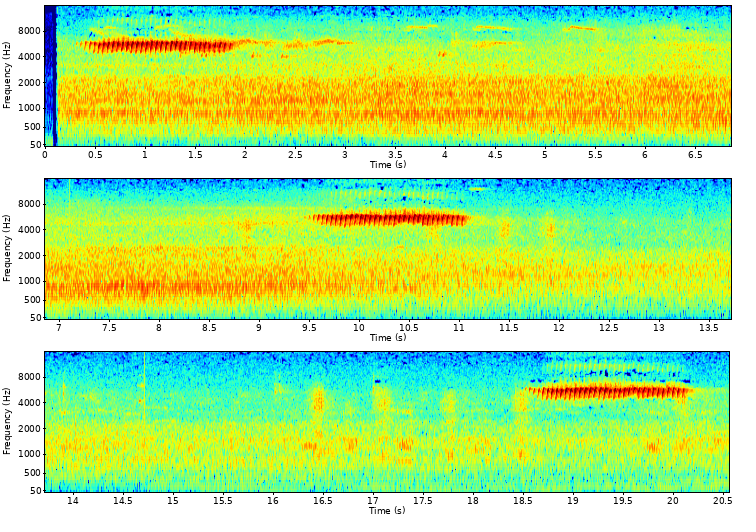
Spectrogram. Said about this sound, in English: I will go ahead and play a Orange-crowned warbler call where the warbler did not change pitch and did not change the speed of its trill.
